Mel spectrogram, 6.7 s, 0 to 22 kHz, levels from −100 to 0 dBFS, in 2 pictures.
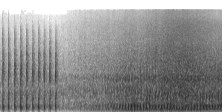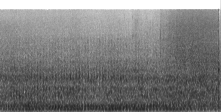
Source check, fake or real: real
